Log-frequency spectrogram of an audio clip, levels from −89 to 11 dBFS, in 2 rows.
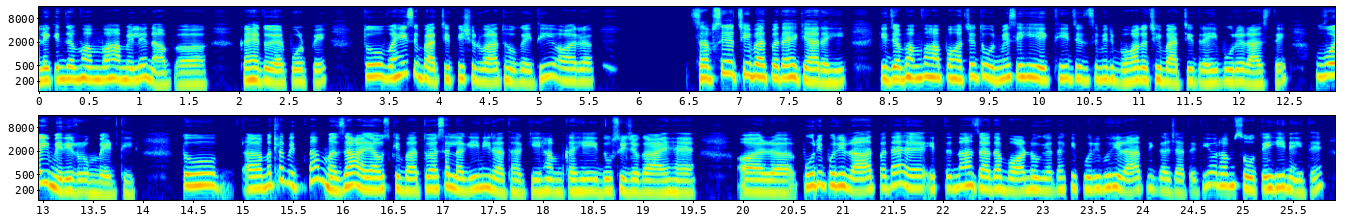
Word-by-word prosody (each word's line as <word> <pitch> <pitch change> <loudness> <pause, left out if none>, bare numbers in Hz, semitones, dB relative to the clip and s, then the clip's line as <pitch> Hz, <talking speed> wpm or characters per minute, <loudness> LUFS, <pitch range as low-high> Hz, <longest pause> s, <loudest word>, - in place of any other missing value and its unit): लेकिन 220 +1 +1
जब 230 0 +1
हम 225 -2 +1
वहाँ 230 0 +2
मिलें 220 +3 0
ना 195 -8 -2
ब 170 +1 -4 0.3
कहें 220 +1 +3
तो 210 - +1
एयरपोर्ट 195 +1 0
पे, 185 +3 -5 0.4
तो 270 0 +3
वहीं 260 +5 +2
से 315 -4 -2
बातचीत 220 0 +2
की 240 - 0
शुरुआत 200 -4 -1
हो 200 -3 -1
गई 185 -1 -4
थी 255 +3 -3
और 210 -4 -2 1.2
सबसे 240 +7 +2
अच्छी 300 -1 +1
बात 260 -2 +6
पता 245 0 +2
है 255 +1 +5
क्या 215 -3 +3
रही? 185 +1 -2 0.3
कि 230 - 0
जब 230 +2 +3
हम 245 -1 +3
वहाँ 260 -1 +4
पहुँचे, 240 +2 +1
तो 270 +1 -2
उनमें 230 +2 +1
से 260 0 -3
ही 260 -1 +2
एक 215 -1 +2
थीं 240 0 -1
जिनसे 230 -1 -4
मेरी 225 0 -2
बहुत 210 +4 +1
अच्छी 225 +1 +1
बात-चीत 195 0 -1
रही 185 0 -1
पूरे 200 0 0
रास्ते। 175 +3 -3 0.3
वही 290 +3 +5
मेरी 195 -6 +3
रूममेट 170 -4 -4
थीं। 160 - -10 0.5
तो 260 -1 +4 0.5
अ, 225 +1 +2
मतलब 285 +6 -1
इतना 275 +9 -3
मज़ा 240 +3 +5
आया 210 -3 +4
उसके 225 +1 -2
बाद, 195 -2 0
तो 220 - -1
ऐसा 220 +4 +1
लग 215 -6 +1
ही 220 +3 0
नहीं 240 -1 0
रहा 190 -3 0
था 180 - -4
कि 185 +2 -7
हम 190 -1 -4
कहीं 190 0 -2
दूसरी 195 +2 -2
जगह 185 -1 -2
आए 175 0 0
हैं 180 -2 -4 0.6
और 180 -1 +1
पूरी-पूरी 265 +1 +2
रात 200 -1 +2
पता 230 +4 -1
है, 245 -6 0
इतना 230 +4 -1
ज़्यादा 220 -2 +1
बॉन्ड 195 +1 0
हो - - +1
गया 200 -1 -5
था 210 +1 -7
कि 230 +2 -6
पूरी-पूरी 225 +2 0
रात 200 +1 -1
निकल 205 -4 -6
जाती 180 -1 -8
थी 250 +8 -8
और 280 - -5
हम 260 0 +1
सोते 215 -4 +2
ही 240 - +2
नहीं 185 -4 -3
थे 205 +6 -7
220 Hz, 220 wpm, -23 LUFS, 195-240 Hz, 1.2 s, बात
